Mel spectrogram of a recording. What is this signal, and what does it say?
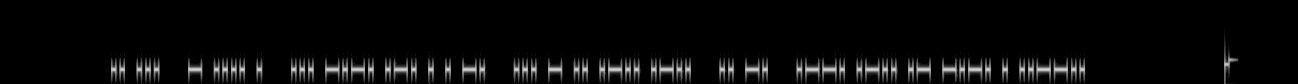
Morse code, heard as a keyed tone, about 28 wpm, 700 Hz. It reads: IS THE SCREEN STILL IN PLACE?
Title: Sentences from Top 1000 Words - Review Part 6 - 28wpm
